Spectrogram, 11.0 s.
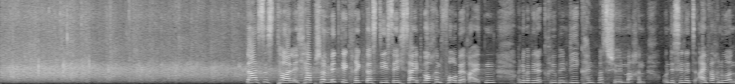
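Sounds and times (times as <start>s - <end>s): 
audience applause: 0.0s - 5.7s
speech: 3.7s - 11.0s.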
